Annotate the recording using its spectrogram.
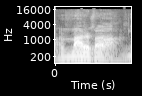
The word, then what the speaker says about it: Mothersbaugh: Mark Mothersbaugh. Did I say that right? – Mothersbaugh.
